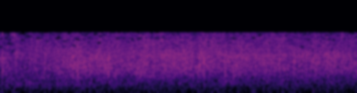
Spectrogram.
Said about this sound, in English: And you ought to be clapping right now.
